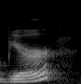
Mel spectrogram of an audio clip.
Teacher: So the stress is on the first syllable, bureau. It's going to be long, and the second syllable, O, is going to be a little shorter.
